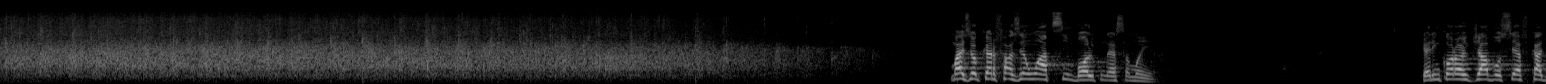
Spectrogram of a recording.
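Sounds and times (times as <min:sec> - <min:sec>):
audience applause: 0:00.0 - 0:08.8
speech: 0:09.6 - 0:11.6, 0:14.2 - 0:15.4.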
